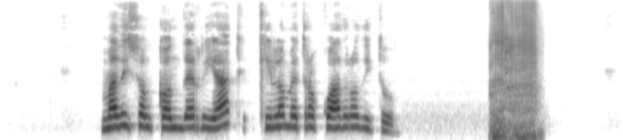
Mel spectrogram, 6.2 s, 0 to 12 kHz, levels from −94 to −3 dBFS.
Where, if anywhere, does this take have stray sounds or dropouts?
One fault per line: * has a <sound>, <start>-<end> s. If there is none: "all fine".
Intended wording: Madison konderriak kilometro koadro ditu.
* has a squeak, 4.9-5.5 s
